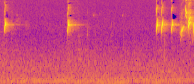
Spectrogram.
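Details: European goldfinch singing, played for teaching fledglings: two lone sharp chirps over a second apart, then a quickening run of chirps building into liquid twittering.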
